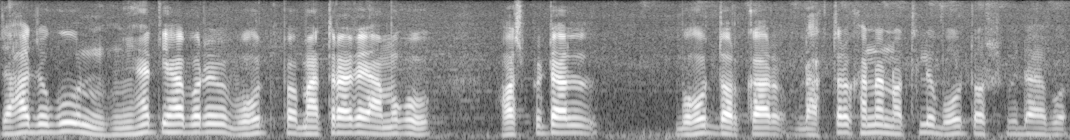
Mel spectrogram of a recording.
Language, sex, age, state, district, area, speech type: Odia, male, 30-45, Odisha, Ganjam, urban, spontaneous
